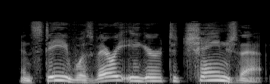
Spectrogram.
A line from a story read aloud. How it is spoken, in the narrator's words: said Lin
